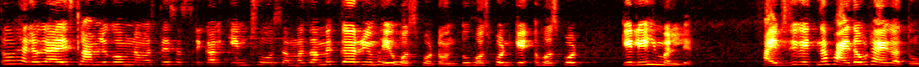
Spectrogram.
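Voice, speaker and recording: A woman speaks at a moderate pace in a high, raised, projected voice with ordinary pitch variation. Noticeable background noise sits behind her. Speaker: vlogger. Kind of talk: casual vlog chat. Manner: animated.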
